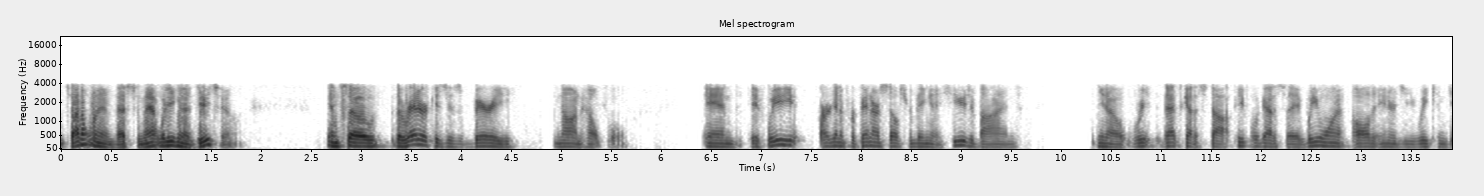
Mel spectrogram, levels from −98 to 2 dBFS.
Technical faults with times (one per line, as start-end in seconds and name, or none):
0.00-13.92 AMR narrowband mobile codec
0.11-1.44 microphone overload
3.37-3.40 microphone overload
